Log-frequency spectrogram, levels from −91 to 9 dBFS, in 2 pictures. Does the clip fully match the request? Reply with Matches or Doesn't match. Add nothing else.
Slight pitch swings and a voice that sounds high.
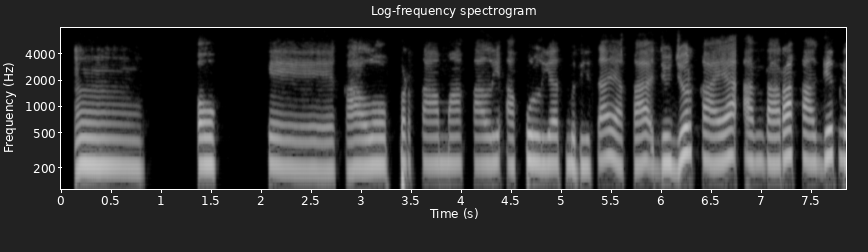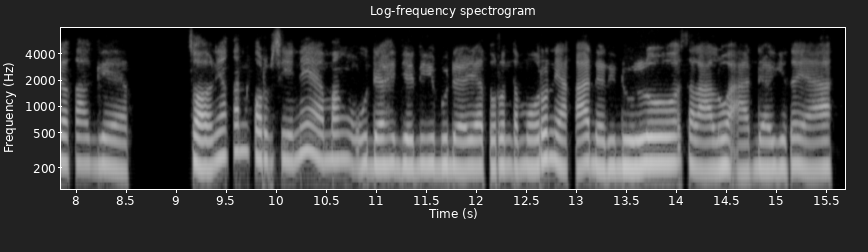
Matches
